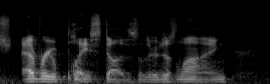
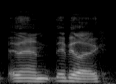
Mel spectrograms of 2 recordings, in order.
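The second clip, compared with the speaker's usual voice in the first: normal talking voice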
